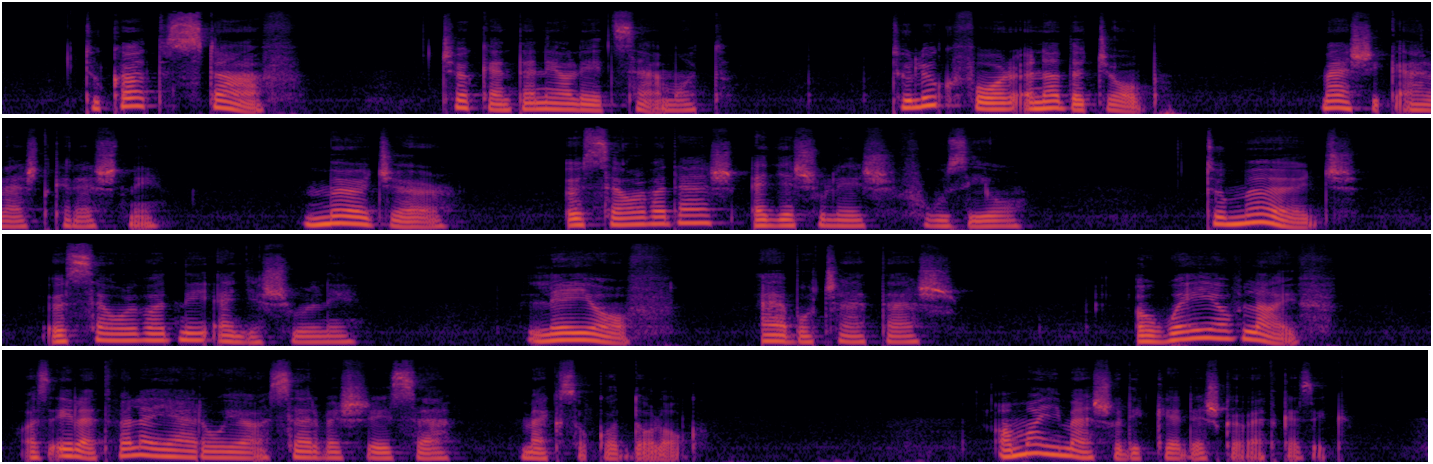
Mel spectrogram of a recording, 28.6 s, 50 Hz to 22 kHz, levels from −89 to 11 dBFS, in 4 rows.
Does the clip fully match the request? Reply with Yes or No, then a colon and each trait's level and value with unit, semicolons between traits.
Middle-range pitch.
Yes: medium, 170 Hz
